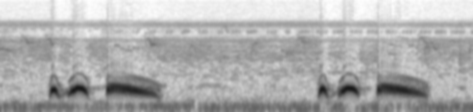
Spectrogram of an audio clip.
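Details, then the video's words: Spotted dove lure call: two short rising coos followed by a longer, drawn-out falling coo, the phrase given twice about two and a half seconds apart, with low rustling in the background. "suara pikat tekukur bagus untuk pancingan"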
